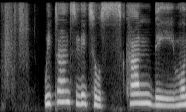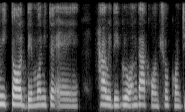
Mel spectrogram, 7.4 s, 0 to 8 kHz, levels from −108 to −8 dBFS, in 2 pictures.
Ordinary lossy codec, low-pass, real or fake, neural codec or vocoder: AAC, 48 kbps; 7.2 kHz; fake; codec, 16 kHz, 1.1 kbps, Voila-Tokenizer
